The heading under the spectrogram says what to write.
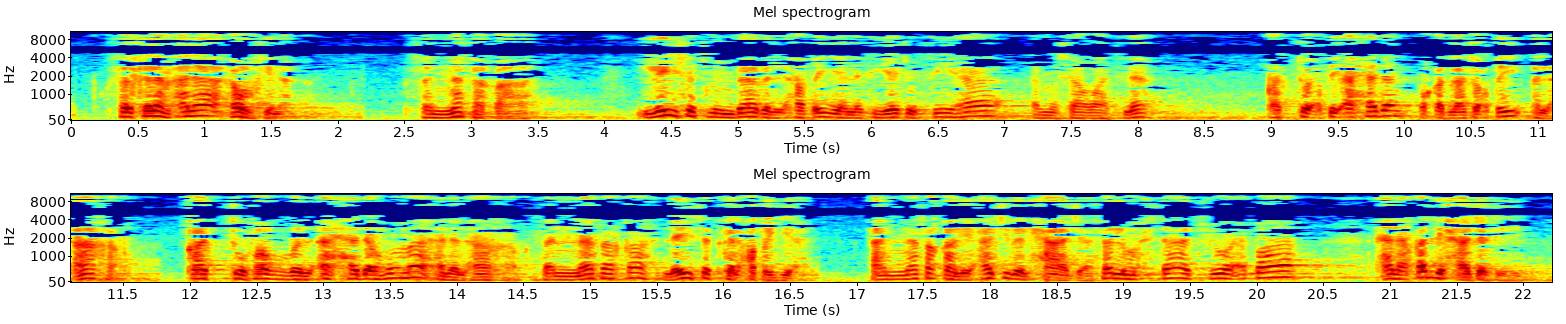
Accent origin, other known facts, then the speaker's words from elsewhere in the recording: Al-Qassim, Saudi Arabia; من العرف الذي عندنا أن نقول عندنا في القصيم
